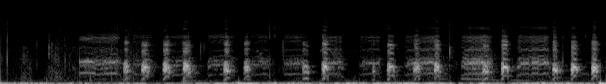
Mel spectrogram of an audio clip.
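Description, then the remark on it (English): A flock of hens, including Rhode Island Reds, lavender and black hens, clucks busily and continuously in a farm chicken pen with a rooster, short overlapping calls over a low steady rumble of farmyard background. “So I have khaki Campbell ducks, an array of hens, Rhode Island reds, a few lavender, a few blacks, and my rooster.”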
